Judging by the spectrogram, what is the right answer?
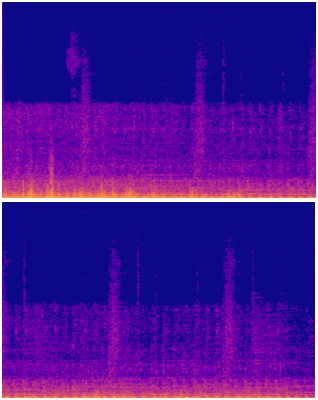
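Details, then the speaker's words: Motorcycle drum brake after cleaning, lubricating springs and greasing the axle: wheel spins down with soft, even ticks slowing as it coasts, no squeal or scraping; drum brake now quiet. "लुट हां तू तो simple सा cleaning professor और उसके बाद अभी breaking आवाज खत्म हो जाएगी"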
